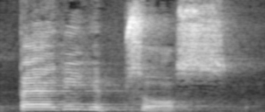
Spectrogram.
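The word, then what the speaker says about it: Περὶ ὕψους: On the Sublime is a Greek work of literary criticism, and in Greek language the term on the sublime is pronounced as perihypsos, and the main objective of this work is to define qualities of an elevated and great writing.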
